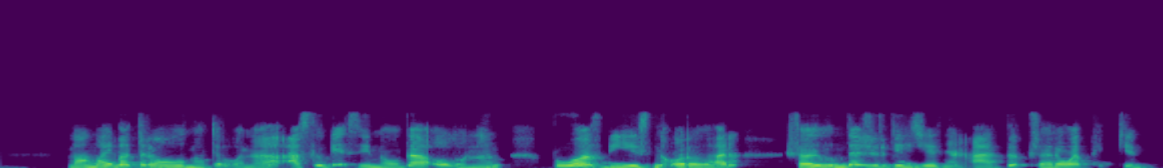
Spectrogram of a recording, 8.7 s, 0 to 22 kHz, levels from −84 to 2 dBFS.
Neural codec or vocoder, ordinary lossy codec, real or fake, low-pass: codec, 16 kHz, 1 kbps, X-Codec, HuBERT features, trained on general audio; none; fake; 7.2 kHz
